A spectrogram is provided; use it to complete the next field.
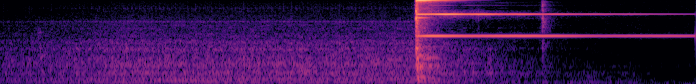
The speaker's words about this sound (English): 你微波炉热的饭好了吗? Yes, actually, but I wanted you to name that sound. 让我用英语描述这个声音。 这是乒乓作响 ping 的声音。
